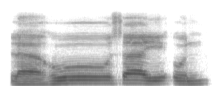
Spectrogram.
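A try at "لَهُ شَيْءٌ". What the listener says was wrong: Lahu syai'un shin. Kurang ini. Shin, syai'un. Lahu syai'un shin.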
